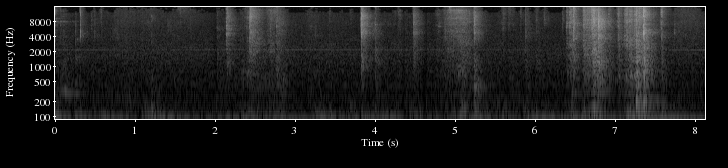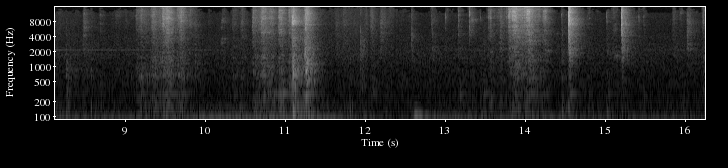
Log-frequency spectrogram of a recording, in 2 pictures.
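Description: Packing tape being cut and pulled off a cardboard shipping box, with cardboard rubbing and rustling: irregular scratching and tearing sounds in short bursts.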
